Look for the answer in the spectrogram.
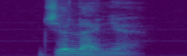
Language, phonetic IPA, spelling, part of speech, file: Polish, [d͡ʑɛˈlɛ̃ɲɛ], dzielenie, noun, Pl-dzielenie.ogg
